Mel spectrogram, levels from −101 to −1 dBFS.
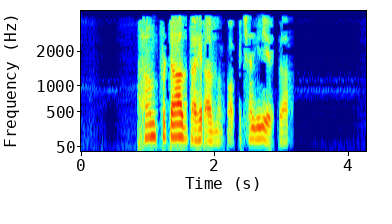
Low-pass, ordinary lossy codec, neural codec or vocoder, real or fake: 3.6 kHz; MP3, 16 kbps; codec, 16 kHz in and 24 kHz out, 0.8 kbps, FocalCodec, streaming, 65536 codes; fake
